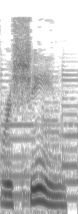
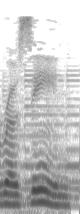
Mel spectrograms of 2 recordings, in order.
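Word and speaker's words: Róisín: Years ago I had a classmate, American in America, whose name was Roisin, which is I believe Gaelic for little rose pronounced Roisin. Our professor insisted on calling her Rosine.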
